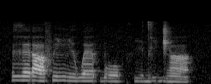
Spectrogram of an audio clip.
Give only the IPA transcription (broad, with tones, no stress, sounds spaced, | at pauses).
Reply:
ɣ ɛ˦ ɾ a˨˦ f ĩ˦ ɲ ɪ˦ w ɛ˦ ɓ oː˨ kʰ i˨ d i˦ d͡ʒ ã˨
